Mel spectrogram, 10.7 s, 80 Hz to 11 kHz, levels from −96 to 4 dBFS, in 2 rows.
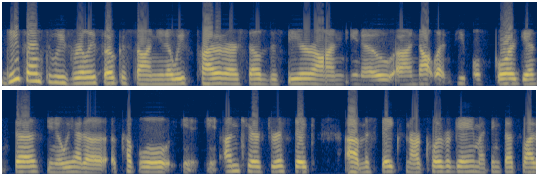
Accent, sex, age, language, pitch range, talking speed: American, female, 20-39, English, 175-190 Hz, 225 wpm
